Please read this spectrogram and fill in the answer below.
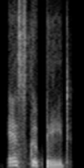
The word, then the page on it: escapade: Indian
